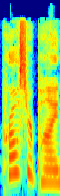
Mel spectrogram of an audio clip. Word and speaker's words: Proserpine: It is to be observed that in proper names the final E and Es are to be sounded. Thus, Sibyl and Penates are words of 3 syllables, but Proserpine and Thebes are exceptions, and to be pronounced as English words.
